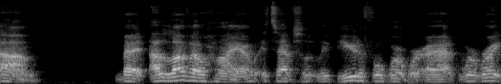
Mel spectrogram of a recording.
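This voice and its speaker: A woman speaks with a West Virginia accent. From West Virginia, rural. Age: 60s. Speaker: live streamer. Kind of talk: casual chat. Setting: home kitchen live stream.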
